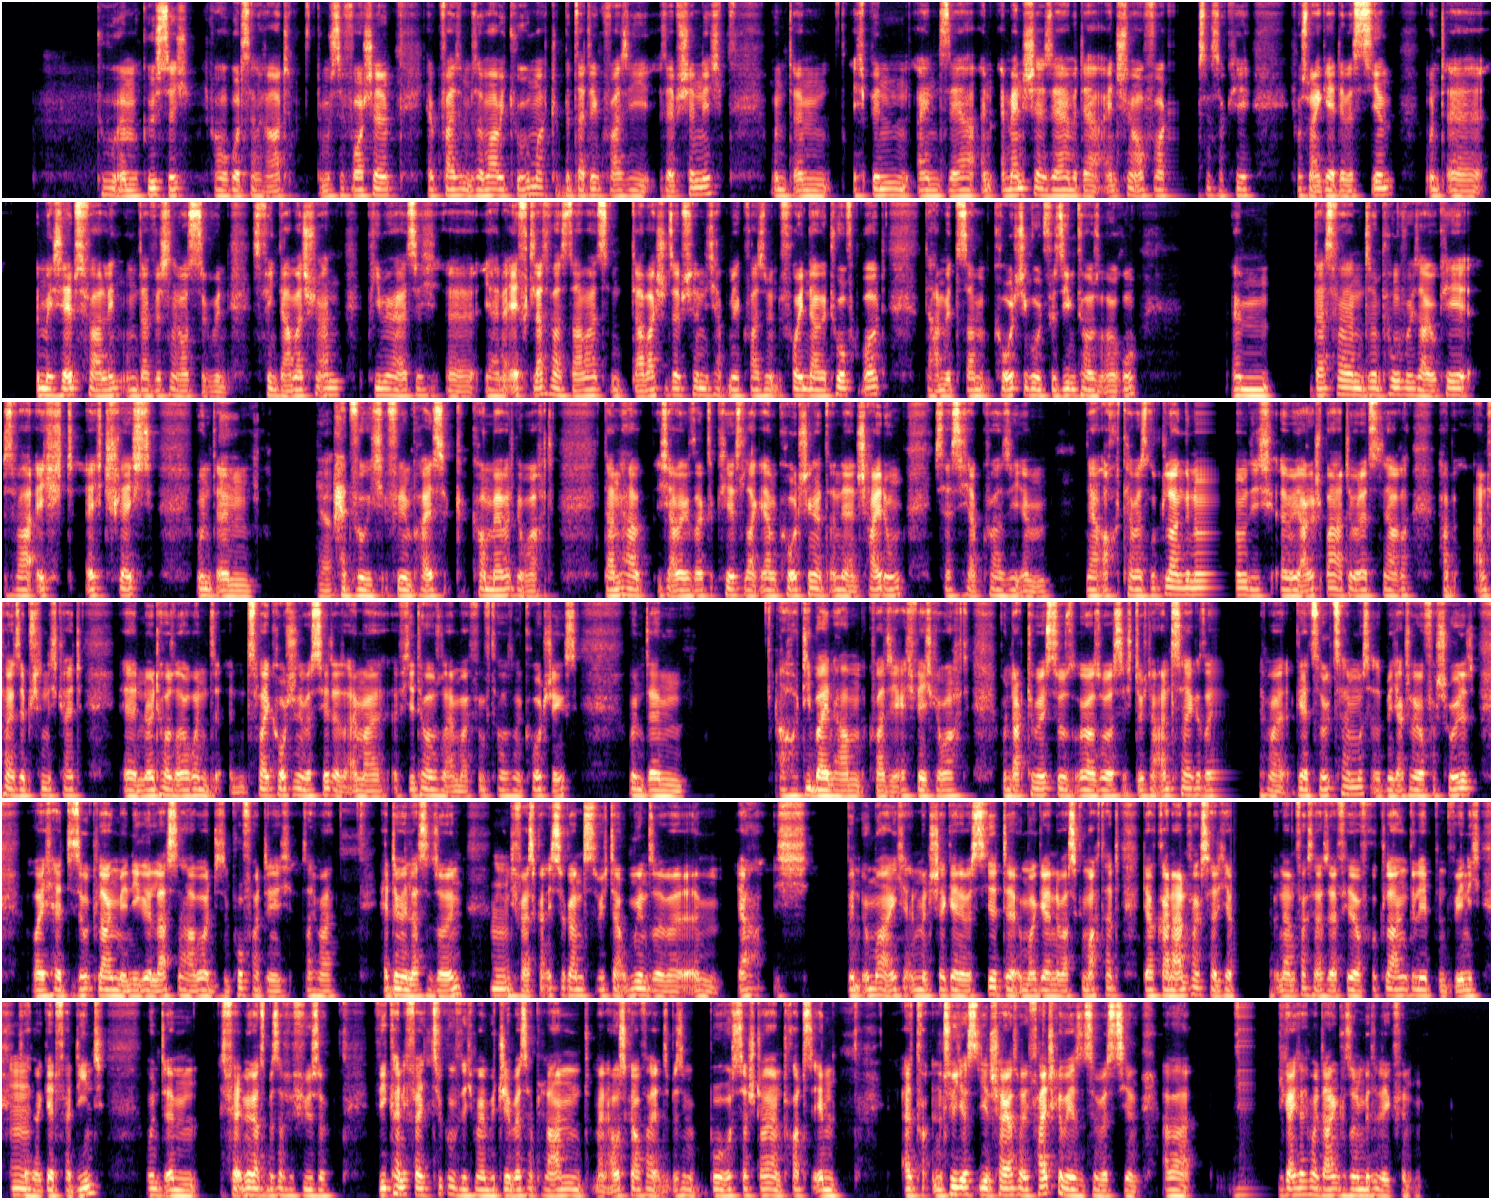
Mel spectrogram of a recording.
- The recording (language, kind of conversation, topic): German, advice, Wie kann ich mein Geld besser planen und bewusster ausgeben?
- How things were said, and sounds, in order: other background noise; unintelligible speech; sneeze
